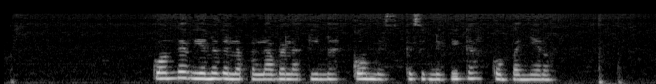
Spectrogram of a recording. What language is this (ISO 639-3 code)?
spa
